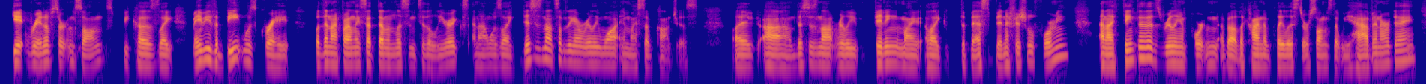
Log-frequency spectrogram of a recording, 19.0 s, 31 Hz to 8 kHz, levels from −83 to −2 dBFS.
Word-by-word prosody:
get - - +9
rid 120 - +4
of 135 0 +1
certain 130 +1 -4
songs 110 +4 -2
because 115 -2 -2
like 110 -2 -1 0.3
maybe 145 +7 +4
the 140 -2 -2
beat 145 - +3
was 145 -3 -7
great, 105 -3 +1 0.3
but 125 - -2
then 125 0 +2
I 120 - +6
finally 120 0 +3
sat 120 - +2
down 115 0 +5
and 110 -1 -6
listened 115 -1 -5
to - - -7
the 110 - -7
lyrics, 115 +6 -3
and - - -10
I 105 0 -7
was 110 0 -8
like, 110 -3 -6
"This 145 +5 +1
is 165 -1 -5
not 165 -2 0
something 140 -3 -3
I - - 0
really 125 0 -3
want 115 0 -1
in 115 - -12
my 105 -1 -10
subconscious," - - -8 0.5
like, 110 -1 -1
uh, 105 -4 +3
"This 115 +4 -2
is 120 -1 -7
not 115 -2 +1
really 115 -2 -3 0.2
fitting 125 -2 +3
my, 110 -1 -1
like, 105 -2 -1 0.2
the - - -8
best - - 0
beneficial 125 +2 -1
for 120 0 -2
me," 195 +7 -7 0.4
and 120 - +7
I 115 - +8
think 145 +6 +2
that 180 0 +2
it's 170 -6 -1
really 125 +1 +3
important 120 +1 -5
about - - +2
the - - -5
kind 110 -1 +4
of 105 - -5
playlists 110 0 -1
or - - -6
songs 105 -1 -2
that - - -6
we 100 0 -12
have 100 +2 +4
in 120 0 -1
our 130 +2 0
day, 135 - -1
115 Hz, 225 wpm, -27 LUFS, 110-130 Hz, 0.5 s, get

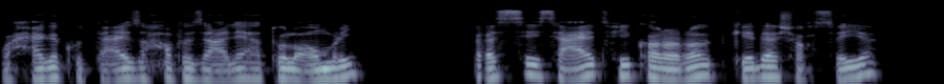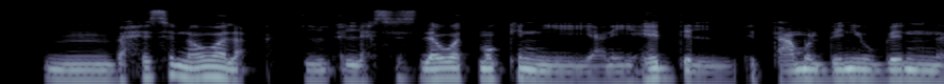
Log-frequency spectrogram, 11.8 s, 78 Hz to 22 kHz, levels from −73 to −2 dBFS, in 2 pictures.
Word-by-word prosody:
وحاجة 110 +3 0
كنت 120 - -8
عايز 110 +4 +1
أحافظ 115 -1 -3
عليها 105 +3 0
طول 110 +1 0
عمري، 110 +9 +2 0.8
بس 125 +5 +3
ساعات 135 0 +3
في 140 - -1
قرارات 125 +2 +2
كده 120 +3 +2
شخصية 125 +5 -2 0.7
امم، 100 -1 -2
باحس 120 +7 -2
إن 135 -4 +3
هو 125 +2 +4
لأ 105 -3 0 0.3
ال 100 +1 -6
الإحساس 110 +4 -4
دوّة 115 +1 +3
ممكن 110 -2 +1
يعني 90 0 -4
يهد 110 +3 0
ال 90 -1 -4
التعامل 105 +2 0
بيني 105 +2 +2
وبين 100 -1 0
110 Hz, 140 wpm, -34 LUFS, 100-120 Hz, 0.8 s, هو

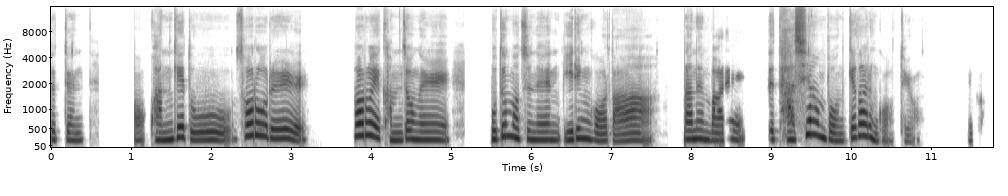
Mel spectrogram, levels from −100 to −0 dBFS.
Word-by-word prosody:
어쨌든 205 -2 -6 0.6
어 95 0 -7
'관계도 205 -2 +1
서로를 245 - +2 0.6
서로의 315 -3 +5
감정을 210 -1 -1 0.5
보듬어 270 +4 +1
주는 210 -3 -1
일인 230 +3 +2
거다.'라는 195 - -2
말을 195 -1 -1 0.5
그때 220 -1 -5
다시 215 +11 0
한번 240 - +1
깨달은 270 -4 +2
것 - - -12
같아요, 165 -1 -17 0.6
제가. - - -19
215 Hz, 225 characters per minute, -23 LUFS, 200-250 Hz, 0.6 s, 서로의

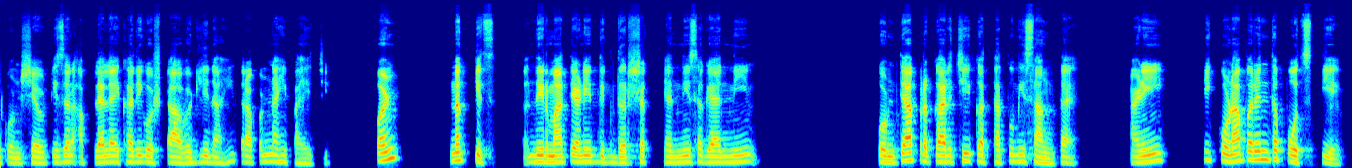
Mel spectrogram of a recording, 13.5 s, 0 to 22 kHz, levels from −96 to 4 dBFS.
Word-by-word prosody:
कोण? 130 -3 -8
शेवटी 130 +2 -4
जर 155 +1 0
आपल्याला 140 +3 +1
एखादी 150 +1 -1
गोष्ट 145 0 -4
आवडली 135 +2 -1
नाही, 135 +3 -7
तर 155 - -7
आपण 140 +3 -4
नाही 155 -1 -2
पाहायची. 115 -3 -12 0.5
पण 190 +7 +6 0.6
नक्कीच 185 -5 +2 0.4
निर्माते 150 0 +4
आणि 155 0 +5
दिग्दर्शक 140 0 -2 0.2
ह्यांनी 140 +1 -2
सगळ्यांनी 145 +1 -2 1.3
कोणत्या 150 +4 +5
प्रकारची 155 +1 +3
कथा 150 -2 -1
तुम्ही 160 0 -4
सांगताय 130 -5 -2 0.6
आणि 150 +6 +2 0.4
ती 200 - -3
कोणापर्यंत 200 +5 +4
पोहचतेय, 145 -5 -1
150 Hz, 125 wpm, -26 LUFS, 140-155 Hz, 1.3 s, पण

